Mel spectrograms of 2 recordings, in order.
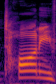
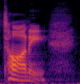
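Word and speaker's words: Taney: States because of Justice tnie by the way T NE y uh for you undergrads I pronounced it Tanny for like a real long time so I'm just going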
